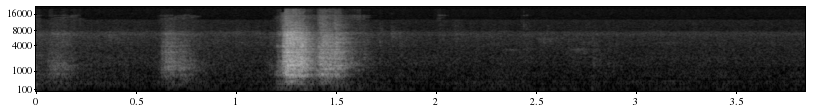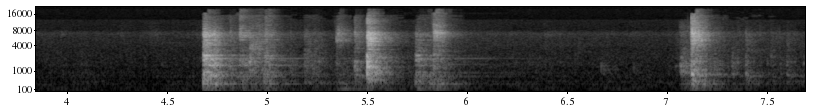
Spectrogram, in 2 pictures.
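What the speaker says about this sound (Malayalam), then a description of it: "ഇനി നമുക്ക് അതിൻ്റെ മേലെ ചോറിട്ട് കൊടുക്കാം" Cooked rice spooned over beef in a pot for Kannur-style beef biryani: a few sharp scrapes and clinks of a spoon against the pot, in short clusters separated by quiet pauses, close by with no talk.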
